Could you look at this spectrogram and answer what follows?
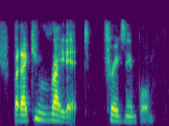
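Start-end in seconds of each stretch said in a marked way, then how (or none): none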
